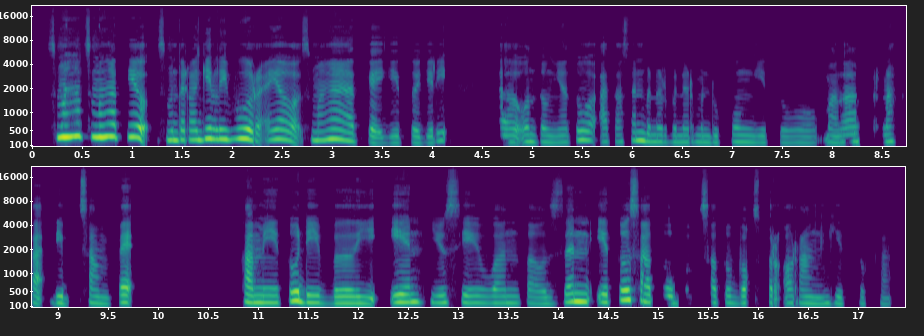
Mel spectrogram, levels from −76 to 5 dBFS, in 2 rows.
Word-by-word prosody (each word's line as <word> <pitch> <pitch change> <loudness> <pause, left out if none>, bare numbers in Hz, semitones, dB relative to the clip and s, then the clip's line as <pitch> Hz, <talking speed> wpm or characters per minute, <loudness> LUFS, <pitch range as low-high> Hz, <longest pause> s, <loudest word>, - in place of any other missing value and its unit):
"Semangat 335 +1 +9
semangat! 335 0 +7
Yuk, 310 -3 +5
sebentar 245 0 -1
lagi 260 +3 +3
libur, 270 0 +4
ayo 255 -4 -3
semangat!" 240 -2 -1
Kayak 170 -4 -5 0.2
gitu. 175 - -23
Jadi, 175 +6 -11 0.6
eee, 185 -1 -7
untungnya 185 -2 -9
tuh 250 -1 -3
atasan 200 +4 -5
bener-bener 185 -2 -10
mendukung 185 +1 -11
gitu, 175 -1 -16
malah 185 +3 -9 0.2
pernah, 200 +1 -11
Kak, - - -5
dib 185 -3 -4
sampai 190 +1 -3 1.1
kami 200 -2 0
itu 250 +5 +5
dibeliin 195 +1 0
UC-1000 190 +1 -2
itu 215 +5 -2
satu 210 -6 -4
boks 280 - -34
satu 195 0 -9
boks 190 +1 -8
per 195 - -10
orang 185 -2 -8 0.2
gitu, 175 -1 -14 0.2
Kak. 160 -1 -19
195 Hz, 125 wpm, -20 LUFS, 185-240 Hz, 1.1 s, Semangat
